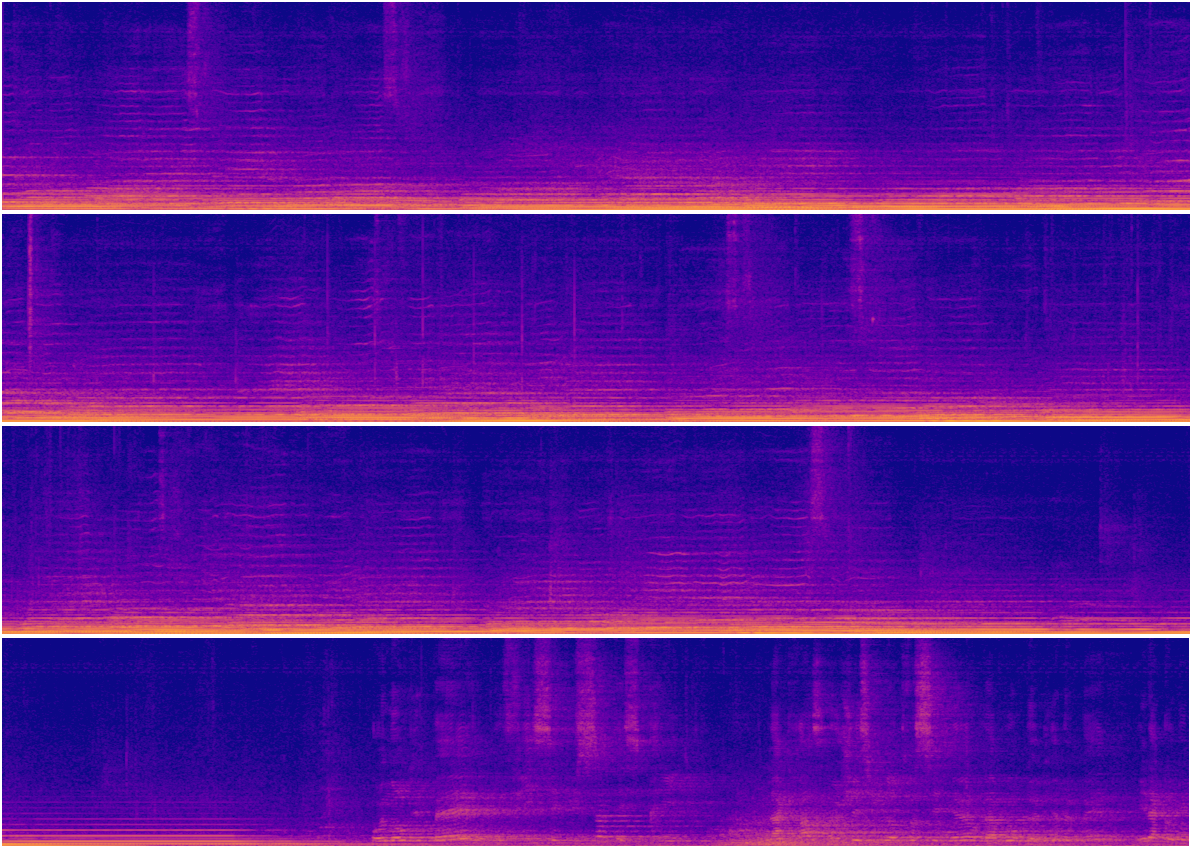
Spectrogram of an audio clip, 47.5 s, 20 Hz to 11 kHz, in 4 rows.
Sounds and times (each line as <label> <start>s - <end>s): mass 42.8s - 44.9s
